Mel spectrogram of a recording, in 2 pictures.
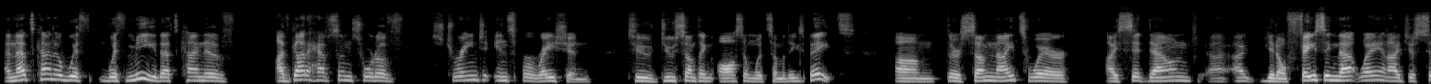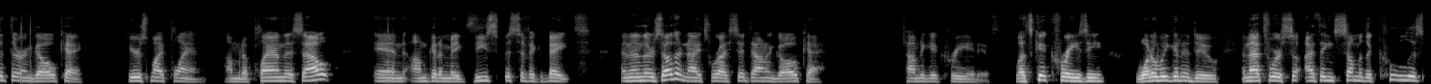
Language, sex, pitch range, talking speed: English, male, 150-195 Hz, 215 wpm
